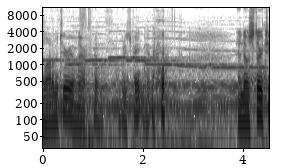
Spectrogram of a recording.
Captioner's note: chuckles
